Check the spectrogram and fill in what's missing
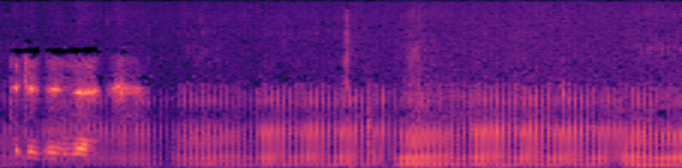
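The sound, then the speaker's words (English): A cat purrs, a steady, loud, rumbling purr with a fast rhythmic flutter that continues unbroken for several seconds, with a brief vocal sound at the very start. “It's just a cat purring, Peter, don't be afraid.”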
